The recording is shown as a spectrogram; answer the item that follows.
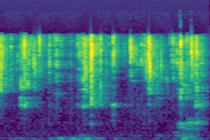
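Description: Plastic candy wrapper crinkling as it is handled, a quiet run of irregular small crackles and clicks.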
